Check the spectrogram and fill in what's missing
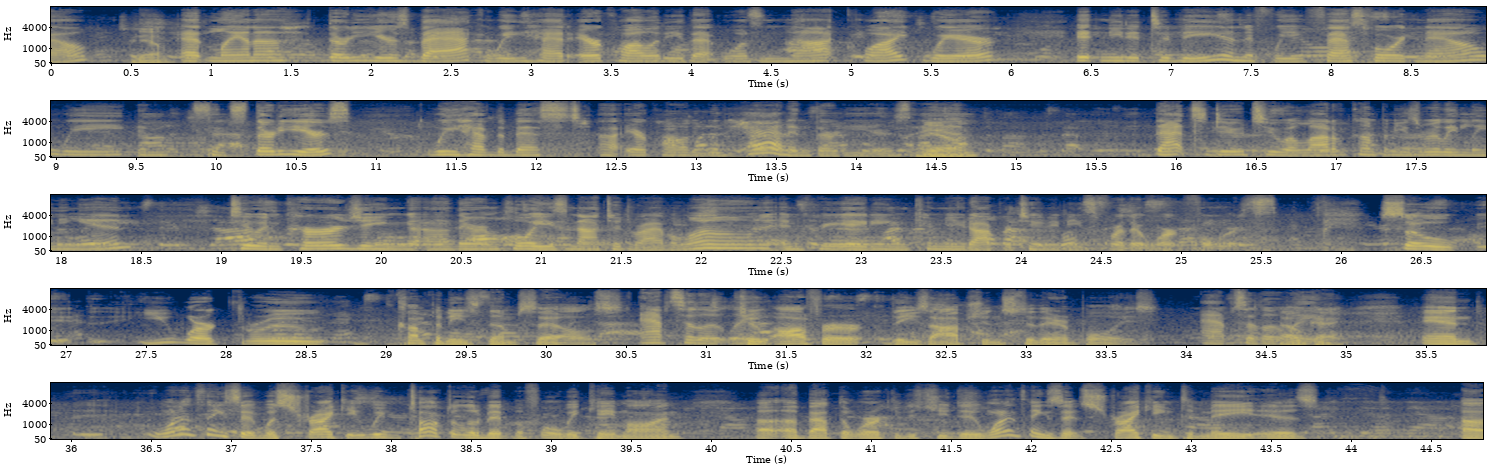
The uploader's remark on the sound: LIVE at the Business RadioX® remote at SOAHR 2023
